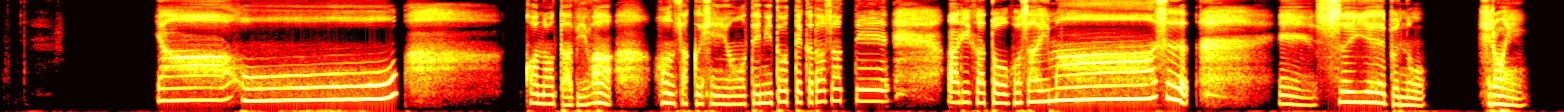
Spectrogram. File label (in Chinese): 声优访谈; 无SE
